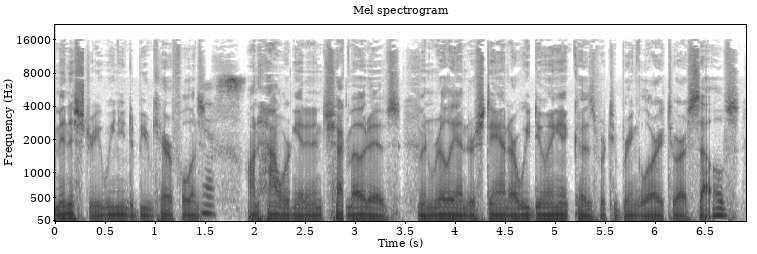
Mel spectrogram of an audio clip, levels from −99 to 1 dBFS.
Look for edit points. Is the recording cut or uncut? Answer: cut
